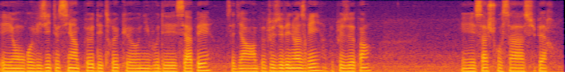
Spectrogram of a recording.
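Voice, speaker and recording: Young man, nineteen, apprentice baker; mellow mid-pitched voice, halting with fillers; faint ambience. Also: completely flat delivery, slight background noise. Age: young adult. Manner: hesitant, many fillers. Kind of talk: interview portrait.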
